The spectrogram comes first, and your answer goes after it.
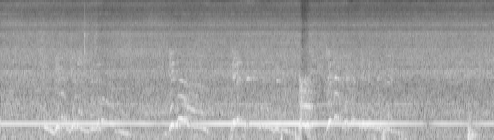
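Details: Male double-coated working-line German Shepherd reacting to a running vacuum cleaner indoors: wavering, moaning whines and howl-like yelps rise and fall in repeated bursts over the machine's loud, steady drone.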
